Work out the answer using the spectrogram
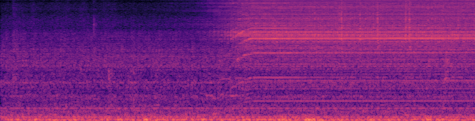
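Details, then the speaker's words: Automated camera slider's pan motor on battery power, run bare before any weight is added: a steady whir, then a thin high screech rises in and holds; its cause is unknown. "know it's a little bit of a screech don't you think"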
